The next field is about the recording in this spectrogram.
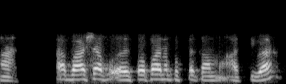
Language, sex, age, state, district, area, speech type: Sanskrit, female, 60+, Tamil Nadu, Chennai, urban, conversation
